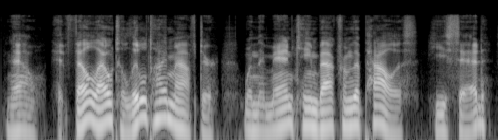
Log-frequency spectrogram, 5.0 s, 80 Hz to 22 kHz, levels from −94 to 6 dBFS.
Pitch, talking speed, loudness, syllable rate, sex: 130 Hz, 215 wpm, -18 LUFS, 4.9 syllables/s, male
